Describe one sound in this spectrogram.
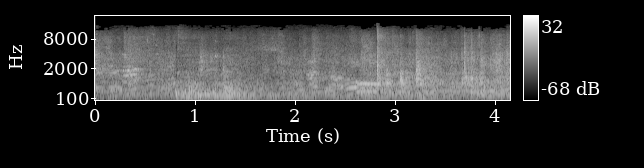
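A bowling ball rolls heavily down a wooden lane.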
